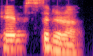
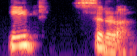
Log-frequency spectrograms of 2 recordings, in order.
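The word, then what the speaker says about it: et cetera: উচ্চারণ হবে ইটস সেটেরা ইট সেটের ইট সেটেরা সেটের সেটের এটাকে দ্রুত বলতে হবে এখানে শর্ট সাউন্ড ইটসেটের ইটসেটের ওকে এটাকে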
